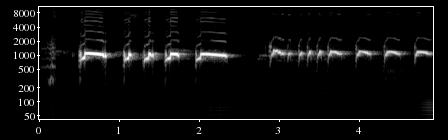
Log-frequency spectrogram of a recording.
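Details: Zebra dove song used as a lure to make other doves sing: clear mid-pitched coos, a stuttering run of short notes then longer slurred ones, followed by a second phrase of rapid repeated cooing notes.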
